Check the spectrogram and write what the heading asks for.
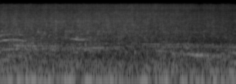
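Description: Small artificial waterfall trickling and splashing steadily over mossy rocks into a shallow pool, with people talking faintly in the background.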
